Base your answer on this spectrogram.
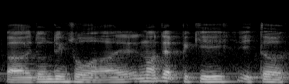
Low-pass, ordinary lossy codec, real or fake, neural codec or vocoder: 7.2 kHz; none; real; none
